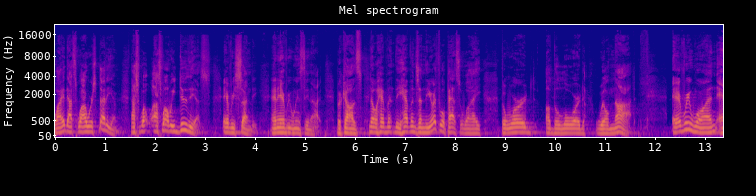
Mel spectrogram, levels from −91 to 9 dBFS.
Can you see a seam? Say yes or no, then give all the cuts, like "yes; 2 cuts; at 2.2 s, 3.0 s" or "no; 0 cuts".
yes; 1 cut; at 6.3 s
